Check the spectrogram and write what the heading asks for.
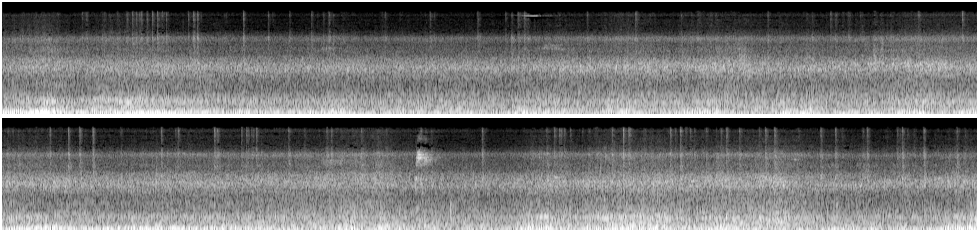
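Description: Jeepney's engine and road noise as heard from inside the passenger cabin while riding: a steady low rumble with a hiss of wind and tyres, rising and falling a little with speed.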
